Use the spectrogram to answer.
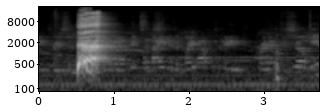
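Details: A single sudden, sharp voiced catch of breath over quiet background noise: one hiccup.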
